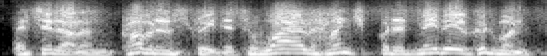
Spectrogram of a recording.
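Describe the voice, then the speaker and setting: An actor playing a commanding, impatient gentleman hero in old-time radio drama, urgent and imperious, on a muffled, noisy recording. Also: fairly high pitch, animated, racing.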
